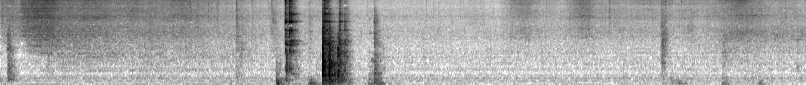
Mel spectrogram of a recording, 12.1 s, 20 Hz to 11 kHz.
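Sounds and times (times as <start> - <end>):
batter sizzling on hot plate: 0.0 - 5.7, 6.6 - 12.0.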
